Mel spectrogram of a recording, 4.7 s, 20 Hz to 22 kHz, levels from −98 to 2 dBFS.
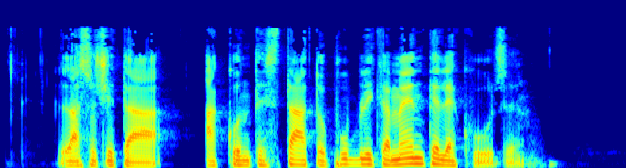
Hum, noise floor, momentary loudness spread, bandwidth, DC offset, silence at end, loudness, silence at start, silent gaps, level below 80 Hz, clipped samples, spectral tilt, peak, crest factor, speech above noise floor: none; -86 dBFS; 11 LU; 11.5 kHz; under 0.1%; 0.55 s; -25 LUFS; 0.45 s; none; -46 dBFS; under 0.1%; -6.5 dB/octave; -8 dBFS; 18 dB; 62 dB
